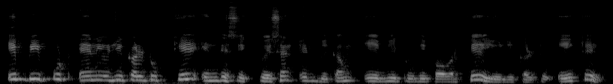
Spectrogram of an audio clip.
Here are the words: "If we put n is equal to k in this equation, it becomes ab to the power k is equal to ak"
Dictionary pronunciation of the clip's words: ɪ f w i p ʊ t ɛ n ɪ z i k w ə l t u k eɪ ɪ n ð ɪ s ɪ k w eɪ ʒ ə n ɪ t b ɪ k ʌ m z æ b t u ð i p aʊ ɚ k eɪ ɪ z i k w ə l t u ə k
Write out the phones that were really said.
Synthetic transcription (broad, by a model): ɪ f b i p ʊ t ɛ n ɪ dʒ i k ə l t u k eɪ ɪ n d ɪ s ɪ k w eɪ ʃ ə n ɪ t b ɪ k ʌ m ɛ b t u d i p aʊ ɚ k eɪ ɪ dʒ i k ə l t u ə k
